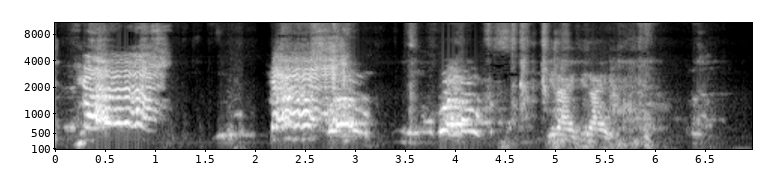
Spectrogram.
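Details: Goats being shipped at night to the city of Jambi, sixty animals in one consignment. Wavering, quavering bleats each last about a second and repeat, mixed with shouted human voices and brief shorter cries.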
